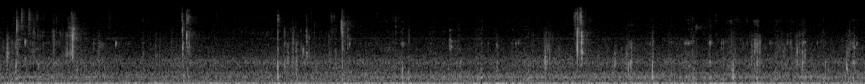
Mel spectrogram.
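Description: Close-miked chewing of a bite of grilled imitation crab stick: soft, wet mouth sounds with scattered short, sharp clicks.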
